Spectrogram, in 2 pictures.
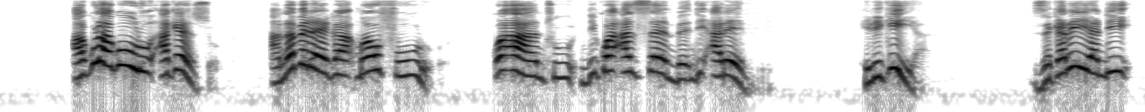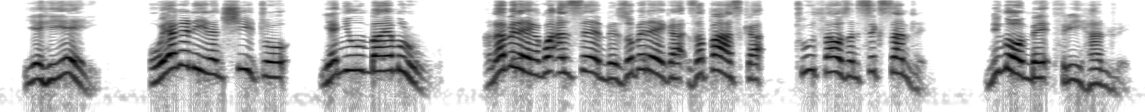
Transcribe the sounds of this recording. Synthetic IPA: ak̬uluakuluʔak̬ɛnsɔ̥ | anapɛɾɛk̬amwaufulɔ | kwaːntʰundikwaʔansɛmbɛndiʔalɛvi | hilikija̰ | zɛkaɾijandi | jɛɦiɛlḭ | ɔjaŋaniɾant͡ʃʰitɔ | jaɲumbajamulṵːŋɡu | anapɛɾɛkak̬waʔansɛmbɛzɔp̬ɛɾɛk̬azapaska | tʰuθawzandsikshandɾɛ̰d̚ | ndiŋɔmbɛθɾiɦandɹɛ̰d̥

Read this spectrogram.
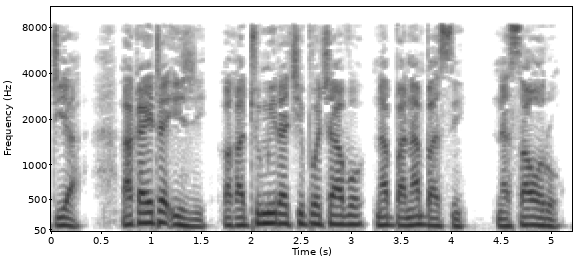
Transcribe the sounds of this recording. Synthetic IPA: ia | ʋakaitaʔiʐiʋakatʰumiɾat͡ʃipo̞t͡ʃaʋo̞nabʱanabʱasi | nasauɾo̞k

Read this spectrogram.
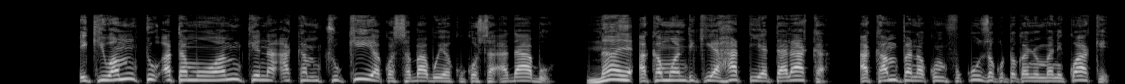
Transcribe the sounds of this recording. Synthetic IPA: ikiwam̩tuʔatamɔam̩kɛnaʔakam̩t͡ʃukiakwasaɓaɓujakukɔsa̰ʔaɗaɓṵ | najɛʔakamwandikiaɦatijataɾaka̰ | akam̩panakum̩fukuzakutɔkaɲumbanikwakɛ̰

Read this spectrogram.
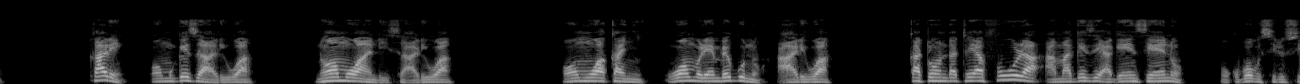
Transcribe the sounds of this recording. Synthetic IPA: kale̞ | omuɡe̞zialiwa | no̞ːmuwaːndiːsa̰ːliwa | omuwakaɲi | wo̞ːmule̞ːmbe̞ɡuno̞̰aliwa | kato̞ːndate̞jafuːlaʔːmaɡe̞ziaɡe̞ːnse̞ːno̞ː | kuβo̞ːβusiɾusi

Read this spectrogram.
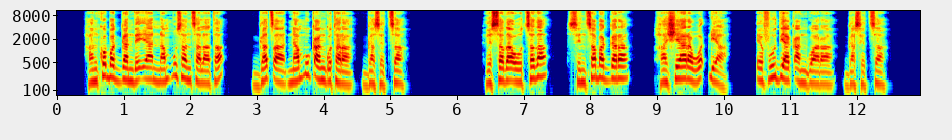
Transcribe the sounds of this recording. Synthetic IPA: hɐŋkːɔbɐɡːɐnd̪ɛʔɪjaːnɐmʔːʊsɐnsɐlaːt̪ɐ | ɡɐt͡sʼaːnɐmːʊkʼɐŋɡɔt̪ɐɾɐɡɐsɛt͡sːɐ | hɛsːɐd̪ɐo̞ːt͡sːɐd̪ɐ | sɪnt͡sːɐbɐɡːɐɾɐ | hɐʃɪjaːɾɐwɔɗːɪjaː | ɛfuːd̪ɪjaːkʼɐŋɡʊaːɾɐɡɐsɛt͡sːɐ

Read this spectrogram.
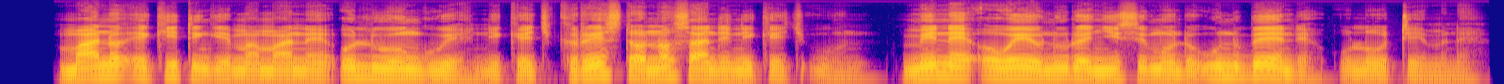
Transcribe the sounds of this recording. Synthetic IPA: manɔʔekitŋɡɪmamanɛʔolwoŋɡweniket͡ʃkɾɪstɔnɔsandɪniket͡ʃunmɪnɛʔowejonuɾeɲisimondounbendḛʊlʊtɪmnɛ̰

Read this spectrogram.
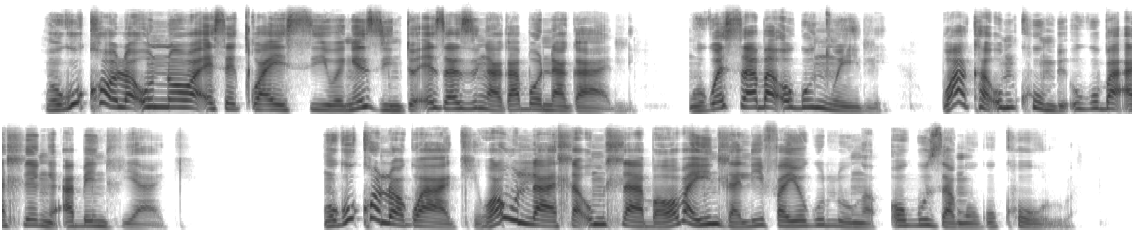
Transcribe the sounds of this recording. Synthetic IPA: ŋoɣukʰɔlwaʔunɔwaʔɛsɛǀwajisiwɛŋezintʼɔʔɛzaziŋaɣaβɔnaɣaːlɛ | ŋɔɣwɛsaβaʔoɣuŋ͡ǀʱwɛlɛ | wakʰaʔum̩kʰumbʱiʔuɣuβaʔaɬɛŋɛ̰ʔaβend͡ɮʱuja̰ːkʰɛ̥ | ŋoɣukʰɔlwaɣwakʰɛwawulaɬa̰ʔum̩ɬaβawaβajind͡ɮʱalifajoɣuluŋa̰oɣuzaŋoɣukʰɔːlwa

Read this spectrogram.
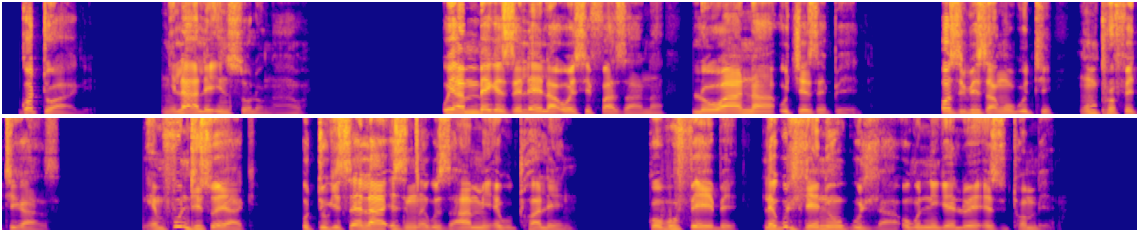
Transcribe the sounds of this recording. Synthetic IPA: ɣɔd̥ʱwa̰ɣɛ | ŋilalɛinsʼɔlɔŋaːwɛ | ujam̩βɛɣɛzɛlɛlaɔwesifazana | lɔwanaʔud̥ʒ̥ʱɛzɛb̥ʱɛ̰lɛ | oziβizaŋoɣutʰi | ŋum̩pʰrɔfetʰiɣaːzi | ŋeɱfundʱisɔjakʰɛ̥ | ud̥ʱuɣisɛlaiziŋ͡ǀeɣuzamiʔeɣuǁʰwaleːni | ɣoβufɛβɛ | leɣuɮeniwuɣuɮaʔoɣuniɣɛlwɛʔezitʰɔmbʱḛːnɛ

